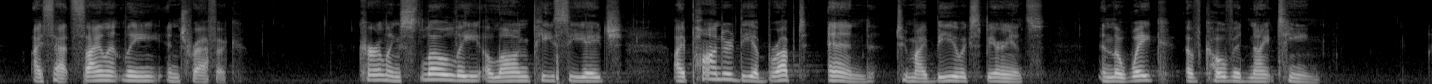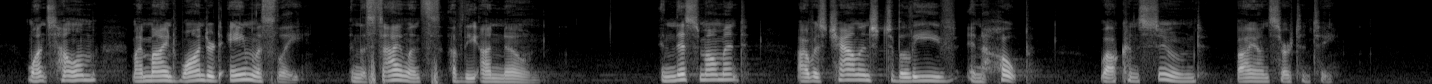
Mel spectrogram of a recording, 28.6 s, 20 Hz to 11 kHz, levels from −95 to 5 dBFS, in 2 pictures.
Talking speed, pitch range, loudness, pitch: 105 wpm, 150-185 Hz, -31 LUFS, 165 Hz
